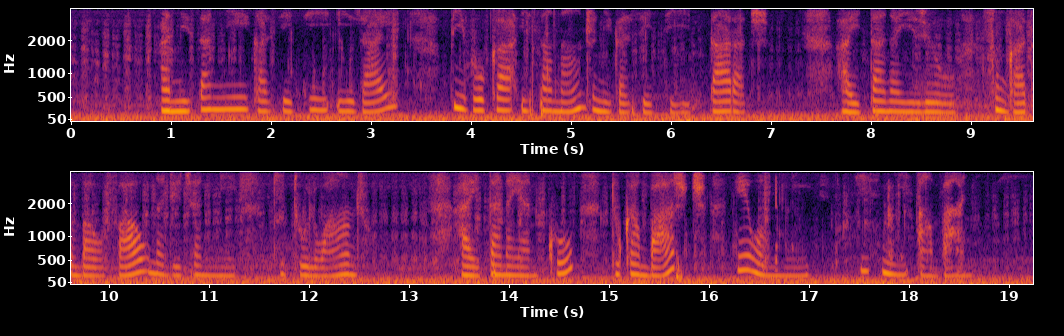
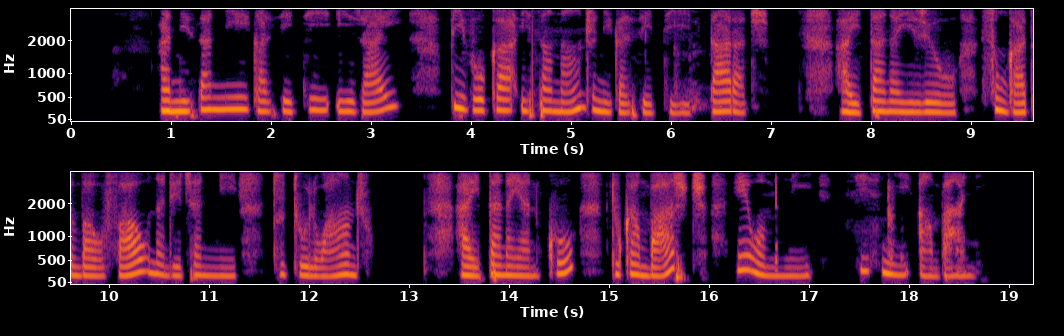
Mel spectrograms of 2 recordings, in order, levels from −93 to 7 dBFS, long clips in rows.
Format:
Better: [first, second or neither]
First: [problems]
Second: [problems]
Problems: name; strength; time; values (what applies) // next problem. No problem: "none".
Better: second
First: background sound (Dog); 4 dB below the speech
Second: none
